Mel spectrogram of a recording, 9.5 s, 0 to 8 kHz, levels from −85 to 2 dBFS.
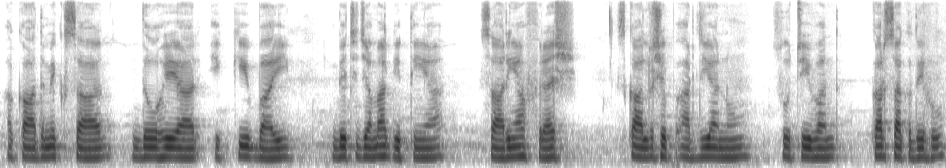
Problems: none marked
